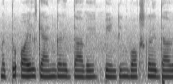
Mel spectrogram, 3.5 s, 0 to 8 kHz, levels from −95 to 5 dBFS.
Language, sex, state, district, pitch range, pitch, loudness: Kannada, female, Karnataka, Koppal, 185-195 Hz, 190 Hz, -17 LUFS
